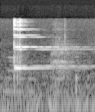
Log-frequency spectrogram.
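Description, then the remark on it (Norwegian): Glasses clink together once in a toast, a bright, sharp ring that hangs on with a sustained high-pitched shimmer as it slowly fades, with no talking over it. “Ja, vi gjør Vi skåler, og så Og så tar du litt mer i sånn, bare for å rette lyden.”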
